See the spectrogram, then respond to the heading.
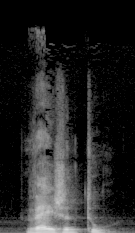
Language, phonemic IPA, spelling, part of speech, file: Dutch, /ˈwɛizə(n) ˈtu/, wijzen toe, verb, Nl-wijzen toe.ogg
- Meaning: inflection of toewijzen: 1. plural present indicative 2. plural present subjunctive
